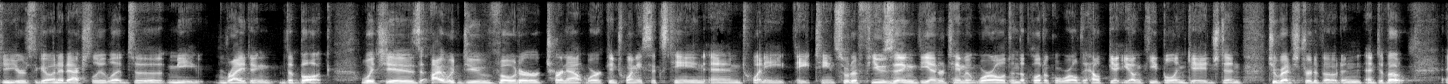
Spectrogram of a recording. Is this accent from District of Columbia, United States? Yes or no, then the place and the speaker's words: yes; Washington, District of Columbia, United States; I grew up in Washington, D.C., and I had one parent who worked in the United States Senate.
